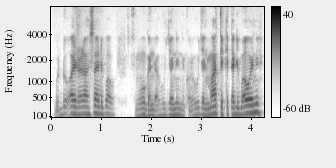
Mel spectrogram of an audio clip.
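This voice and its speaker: A man's voice: mid-range voice, quick pace, muffled recording. A man recounting a mountain rescue in a casual interview, acting out quoted dialogue as he tells it. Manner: animated storyteller, acts out quoted dialogue. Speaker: rescue volunteer guest.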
